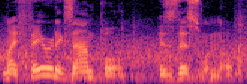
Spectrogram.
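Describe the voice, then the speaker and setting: A man's voice: mid-range voice, a little fast. Chatty thirty-year-old man, traffic behind. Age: 30s. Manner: relaxed and chatty, with slangy asides. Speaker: vlogger. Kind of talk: casual reflective monologue.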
